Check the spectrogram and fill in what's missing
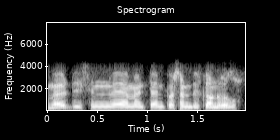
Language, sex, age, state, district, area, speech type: Odia, male, 45-60, Odisha, Sambalpur, rural, conversation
